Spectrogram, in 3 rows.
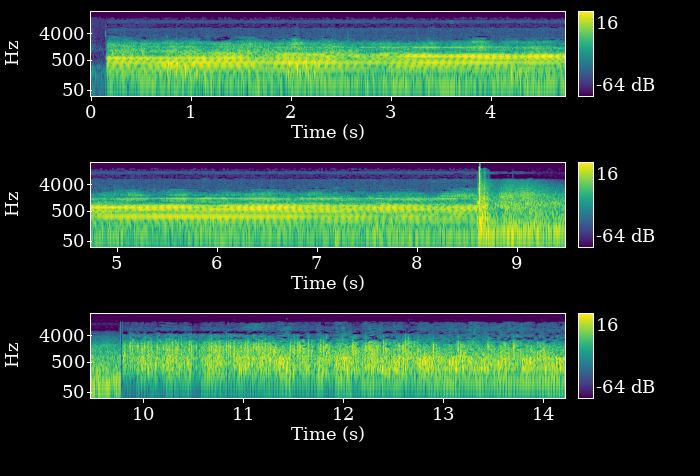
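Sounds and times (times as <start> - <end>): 
kamikaze drone buzzing over Kyiv: 0.0 - 14.2.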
